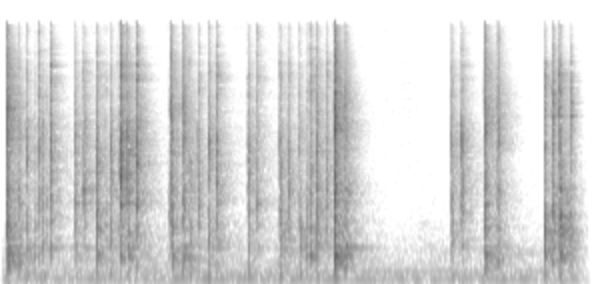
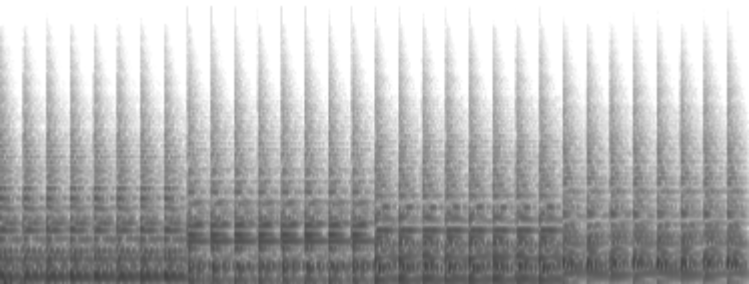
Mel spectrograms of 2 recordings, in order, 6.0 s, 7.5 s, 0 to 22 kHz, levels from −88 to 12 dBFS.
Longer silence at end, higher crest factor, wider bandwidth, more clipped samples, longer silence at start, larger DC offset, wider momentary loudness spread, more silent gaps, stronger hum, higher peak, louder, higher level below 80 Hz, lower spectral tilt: first, 0.25 s vs 0 s; first, 32 dB vs 14 dB; first, 17 kHz vs 11.5 kHz; neither; about the same, 0.05 s vs 0 s; second, under 0.1% vs 0.3%; first, 15 LU vs 2 LU; neither; neither; first, 0 dBFS vs -6 dBFS; second, -30 LUFS vs -21 LUFS; second, -62 dBFS vs -26 dBFS; second, 0 dB/octave vs -7 dB/octave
